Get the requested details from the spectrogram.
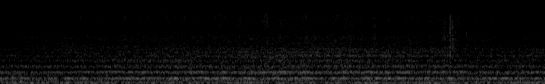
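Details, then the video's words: Wild Asian honey bees (Apis cerana), a natural swarm being caught with a bee cap, give a dense, steady droning hum with a low tone and a higher overtone, unbroken throughout. "Catch Natural Apis Cerana bees Swarm with bee cap"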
